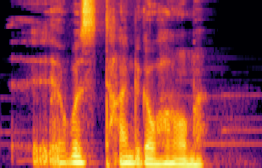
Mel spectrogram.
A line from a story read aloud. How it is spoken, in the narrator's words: he finally replied in a shaky voice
